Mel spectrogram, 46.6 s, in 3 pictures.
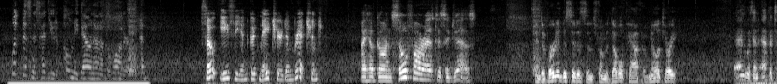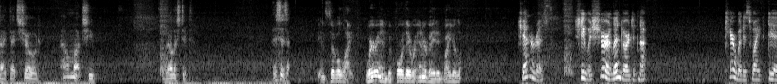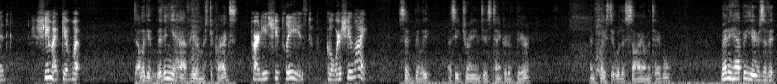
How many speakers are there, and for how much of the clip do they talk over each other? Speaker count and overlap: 5, no overlap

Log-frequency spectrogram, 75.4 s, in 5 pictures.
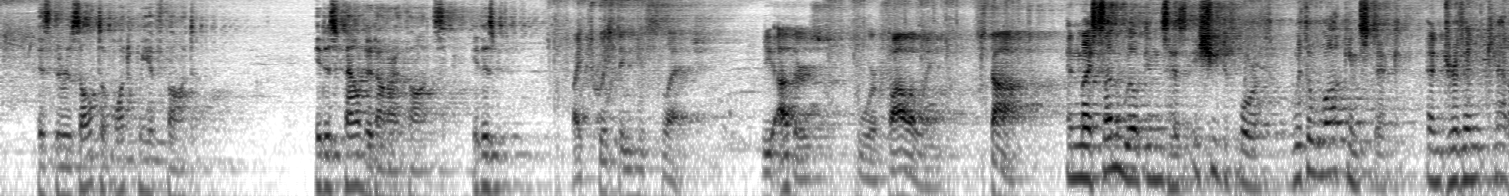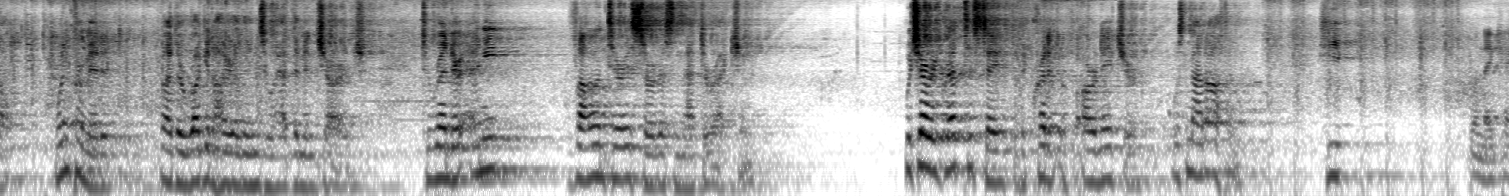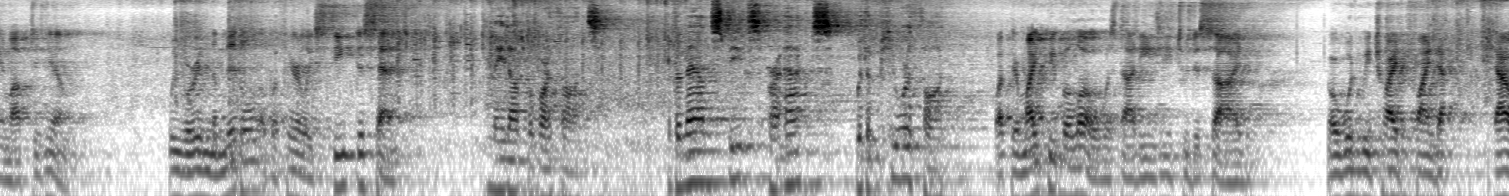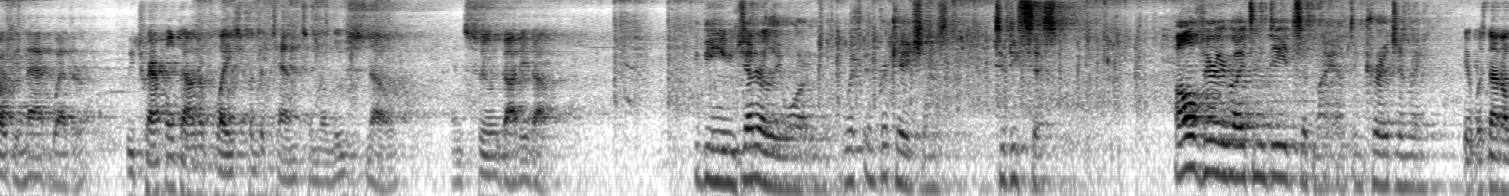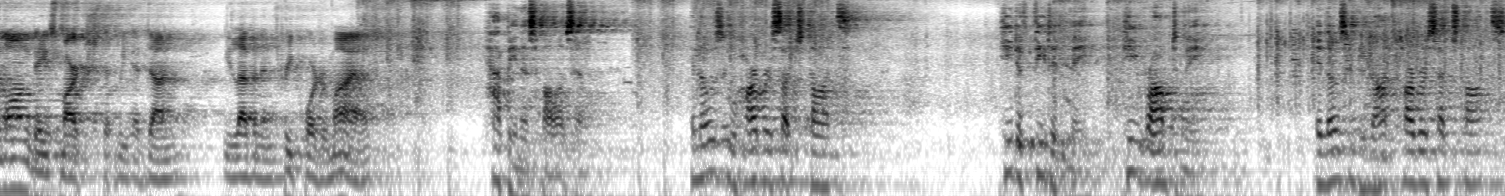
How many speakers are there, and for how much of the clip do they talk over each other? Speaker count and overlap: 3, no overlap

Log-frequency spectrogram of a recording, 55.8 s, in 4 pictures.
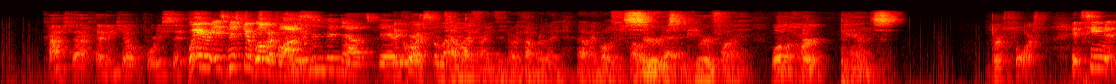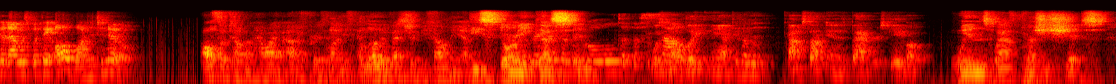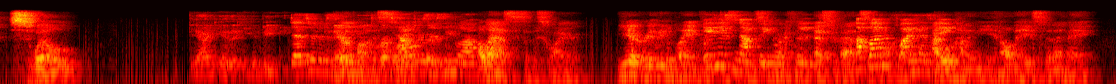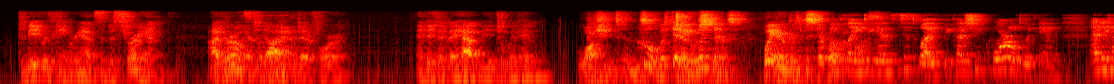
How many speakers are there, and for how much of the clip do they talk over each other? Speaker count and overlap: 5, about 34%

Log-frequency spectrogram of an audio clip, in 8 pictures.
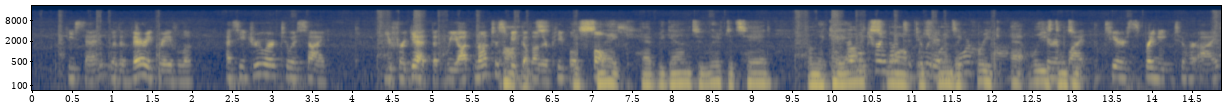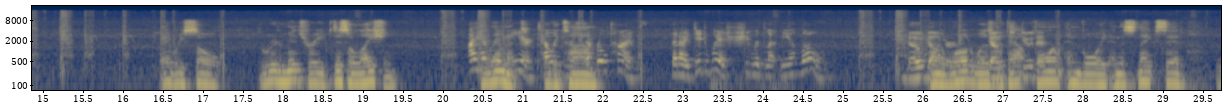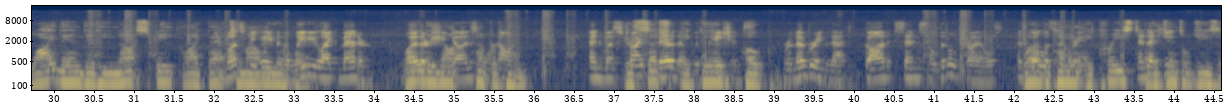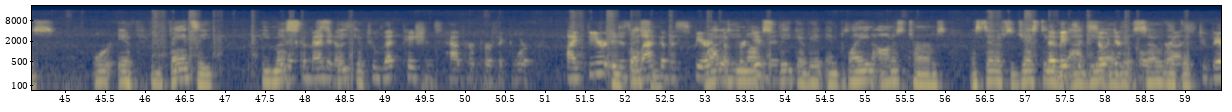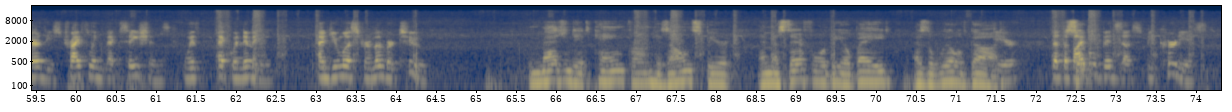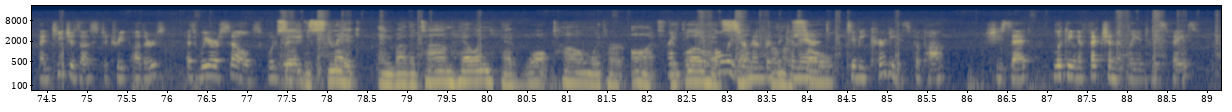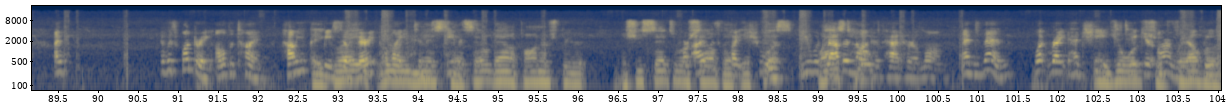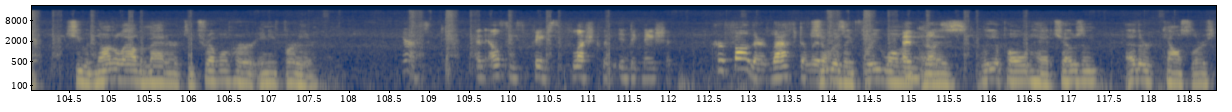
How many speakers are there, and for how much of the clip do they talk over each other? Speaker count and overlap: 2, about 29%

